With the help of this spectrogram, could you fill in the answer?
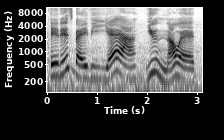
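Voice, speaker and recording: Loud background noise runs under the clip. A woman uses a put-on character voice at a very slow pace. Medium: video game.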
